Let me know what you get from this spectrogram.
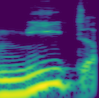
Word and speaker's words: NEAT: Und da gibt es natürlich wieder einen Fachbegriff dafür, das wird also NEAT ausgesprochen, also Non-Exercise Activity Thermogenesis.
